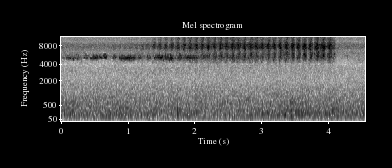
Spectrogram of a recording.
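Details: A Variable Chorthippus grasshopper (Chorthippus maritimus, Balkan brown grasshopper), easily recognised by its sound, produces a high, dry rasping series of rapid pulses lasting a few seconds.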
